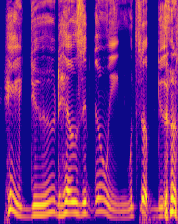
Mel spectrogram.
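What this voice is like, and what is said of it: Exaggerated California surfer accent. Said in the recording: “Like a weird California accent.”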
